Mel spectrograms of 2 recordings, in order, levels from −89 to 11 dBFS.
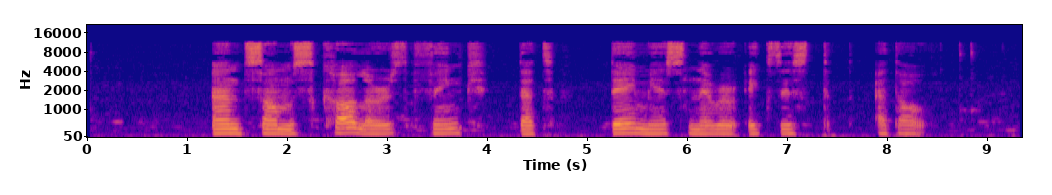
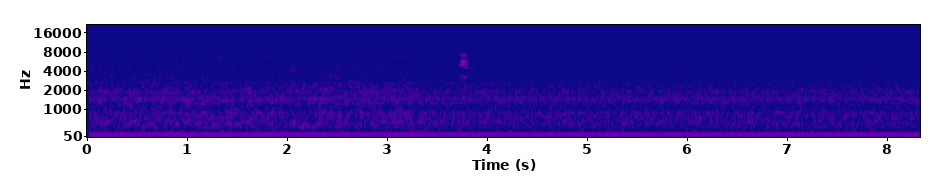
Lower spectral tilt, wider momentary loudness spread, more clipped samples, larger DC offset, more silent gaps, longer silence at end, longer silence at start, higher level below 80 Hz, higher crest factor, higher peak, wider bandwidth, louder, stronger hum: about the same, -3.5 dB/octave vs -3.5 dB/octave; first, 15 LU vs 3 LU; neither; neither; neither; first, 1 s vs 0 s; first, 1.25 s vs 0 s; first, -56 dBFS vs -90 dBFS; about the same, 20 dB vs 22 dB; first, -4 dBFS vs -46 dBFS; first, 12 kHz vs 8.8 kHz; first, -22 LUFS vs -67 LUFS; neither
